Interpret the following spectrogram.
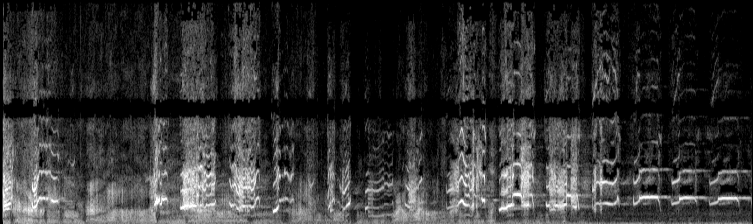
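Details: Dog in Bangladesh during a sudden attack and dog fight: shrill, wavering yelps and squeals that rise and fall, heard amid scuffling noise, then shifting to a run of short, steady, evenly repeated high whines toward the end.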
